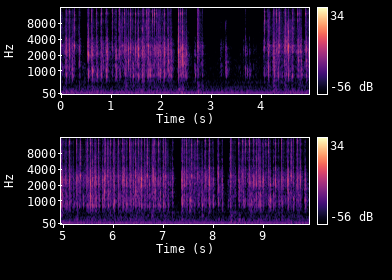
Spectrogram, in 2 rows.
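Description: Both hands type continuously with their fingertips on a full-size mechanical keyboard with blue clicky switches and white, grey, black and green plastic keycaps. A dense stream of sharp, bright clicks centred near 3 kHz fills the clip, with little low end. Short pauses break the typing around the third second and near the seventh.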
